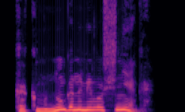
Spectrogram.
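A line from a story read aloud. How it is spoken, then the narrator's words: Cheerful, conversational. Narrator (Russian): Он лишь сказал бодро, словно продолжал разговор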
